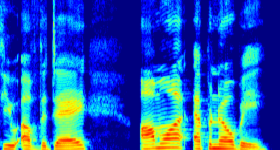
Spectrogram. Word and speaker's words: Ekpunobi: Amala Ekpunobi. Don't pronounce the K, folks. You'll see it there, but it's silent.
